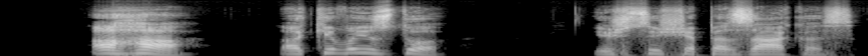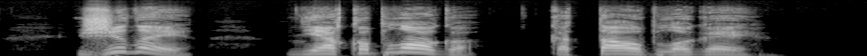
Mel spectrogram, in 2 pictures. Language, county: Lithuanian, Panevėžys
